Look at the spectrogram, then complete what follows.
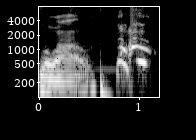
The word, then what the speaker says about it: Lawal: Please help me welcome the angelic troublemaker himself. Now, did I say your last name correctly? Yeah, it's pronounced lal.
